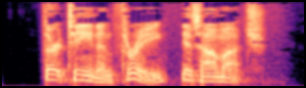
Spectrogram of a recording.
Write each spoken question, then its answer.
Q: 13 and 3 is how much?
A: 16.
